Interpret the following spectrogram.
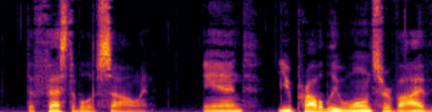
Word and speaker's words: Samhain: Samhain, pronounced Samhain, marks the line between those halves.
